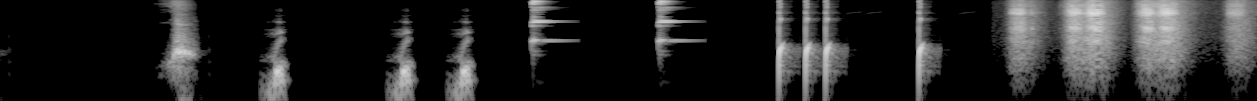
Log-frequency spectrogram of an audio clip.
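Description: Cartoon sound effects for an animated logo: a string of short plops, two brief high beeps, a quick run of clicks about four seconds in, and a few hissing whooshes near the end.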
